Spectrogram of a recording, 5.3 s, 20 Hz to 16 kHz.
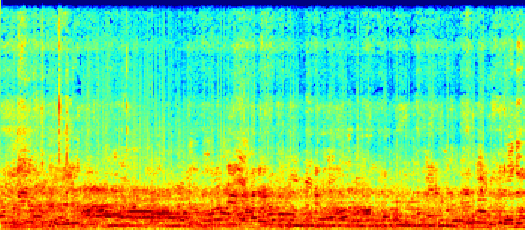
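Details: Sahiwal bulls at a cattle market in Joypurhat on 23/6/25: low, drawn-out lowing with steady harmonic bands runs under constant haggling voices and crowd chatter throughout.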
